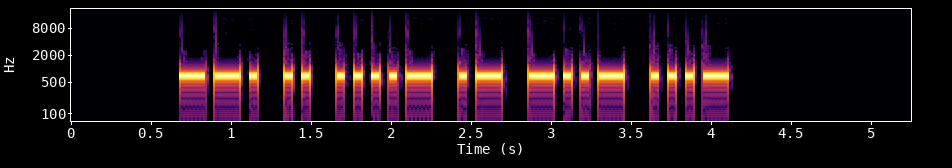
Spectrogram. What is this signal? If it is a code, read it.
Morse code, heard as a keyed tone, about 22 wpm, 700 Hz. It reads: GI4AXV
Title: DXCC-100 Call Signs - 6 Characters - Repeated 3x - 22wpm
